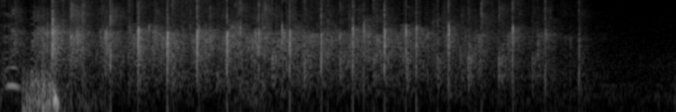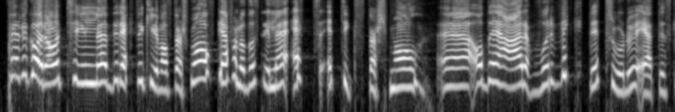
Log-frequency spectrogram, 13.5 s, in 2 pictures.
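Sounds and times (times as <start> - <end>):
audience applause: 0.0 - 5.9
speech: 7.2 - 13.5.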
